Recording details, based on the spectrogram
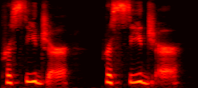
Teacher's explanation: the D and the U make a j sound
